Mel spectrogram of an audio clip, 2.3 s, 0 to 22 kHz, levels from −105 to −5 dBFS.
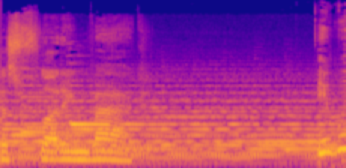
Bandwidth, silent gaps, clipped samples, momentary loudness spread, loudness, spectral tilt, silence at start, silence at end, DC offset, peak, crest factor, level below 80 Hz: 19.5 kHz; none; under 0.1%; 10 LU; -26 LUFS; -5 dB/octave; 0 s; 0 s; under 0.1%; -10 dBFS; 16 dB; -58 dBFS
